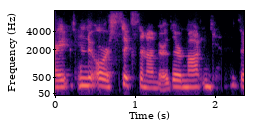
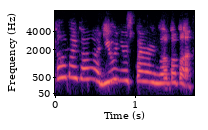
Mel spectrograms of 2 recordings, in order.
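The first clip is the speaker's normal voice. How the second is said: mocking outraged parent; 8 semitones higher, faster than usual. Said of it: "gonna come at me and be like".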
